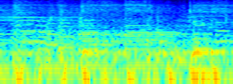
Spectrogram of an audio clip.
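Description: Live rock band playing: electric guitars over bass and drums, heard from the audience in a large, echoing arena.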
